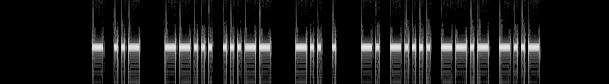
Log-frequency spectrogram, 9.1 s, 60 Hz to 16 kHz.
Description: Morse code, heard as a keyed tone, about 22 wpm, 700 Hz. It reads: TU 73 DE N6QX
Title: Speed-Racing Common QSO Phrases Encore - 22wpm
